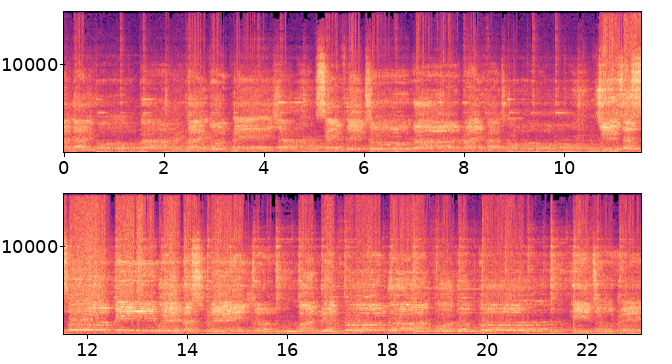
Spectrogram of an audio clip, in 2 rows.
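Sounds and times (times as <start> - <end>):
men's choir singing: 0.0 - 23.0.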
